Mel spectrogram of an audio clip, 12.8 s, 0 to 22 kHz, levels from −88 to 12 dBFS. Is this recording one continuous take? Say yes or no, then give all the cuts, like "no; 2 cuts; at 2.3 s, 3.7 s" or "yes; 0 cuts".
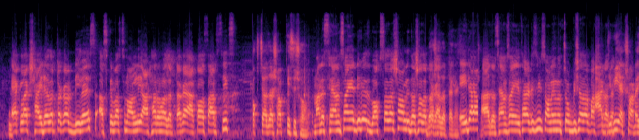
no; 2 cuts; at 5.1 s, 9.5 s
